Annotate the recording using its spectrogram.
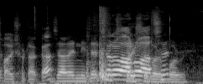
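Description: A man's voice: a few short syllables, then one long, drawn-out, wavering vocal sound lasting over a second.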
